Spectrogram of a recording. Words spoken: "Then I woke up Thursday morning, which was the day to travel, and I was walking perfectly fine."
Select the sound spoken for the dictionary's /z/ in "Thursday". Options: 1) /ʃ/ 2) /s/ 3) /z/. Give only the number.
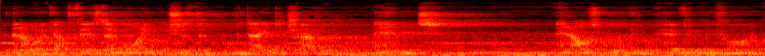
3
